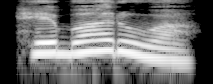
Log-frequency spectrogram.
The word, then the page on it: ಹೆಬಾರುವ: Kannada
